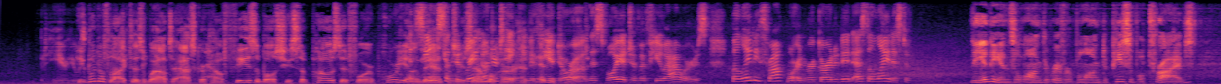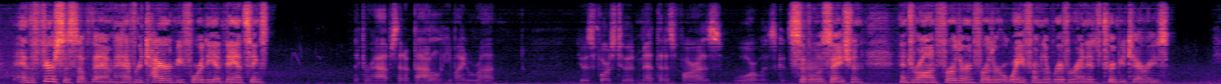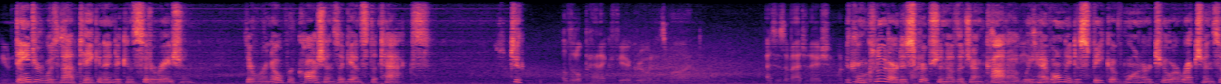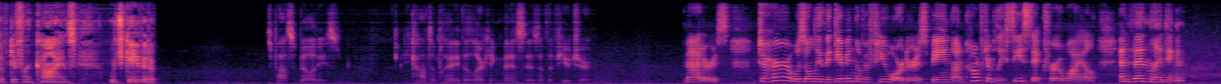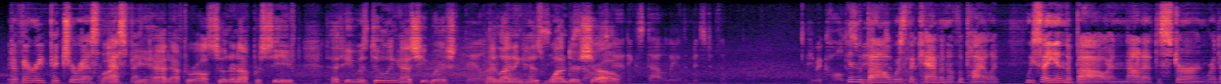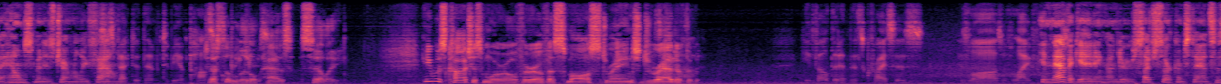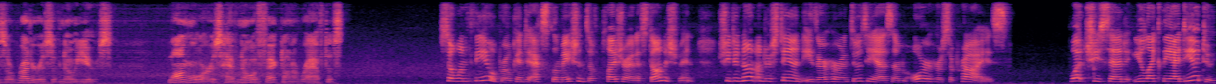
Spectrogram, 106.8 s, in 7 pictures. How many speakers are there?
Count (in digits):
4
